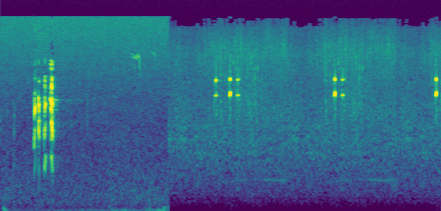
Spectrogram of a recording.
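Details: Common moorhen: a quick burst of four or five harsh, harmonic-rich clucking notes near the start, then an abrupt cut to a quiet background with faint, thin high ticks repeated every second or two.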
